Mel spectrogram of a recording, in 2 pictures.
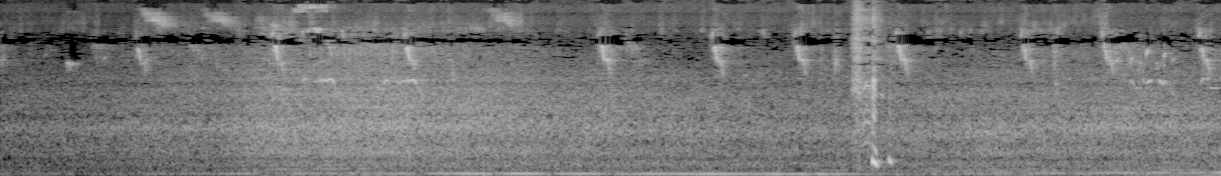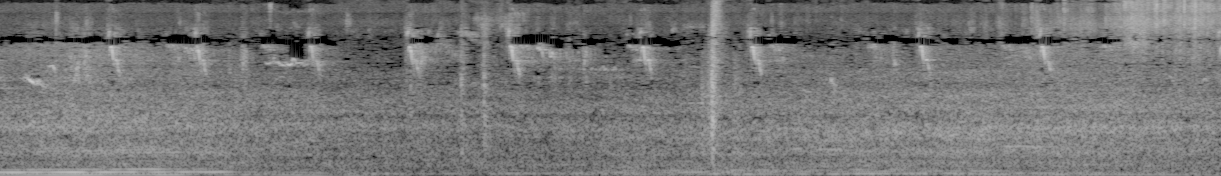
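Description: Small birds chirping in short, repeated calls over a low steady rumble, with two sharp clicks, one about a third of the way in and one near the three-quarter mark.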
